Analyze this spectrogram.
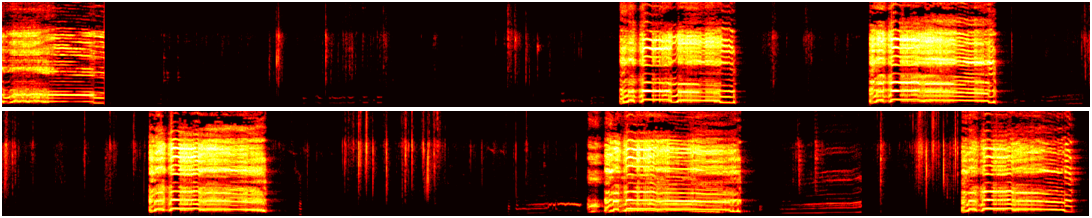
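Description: Roosters crowing, among them a White Leghorn: a crow that ends about a second in, then five more long cock-a-doodle-doos, each about one and a half to two seconds and several seconds apart. Soft clucks come between the crows.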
